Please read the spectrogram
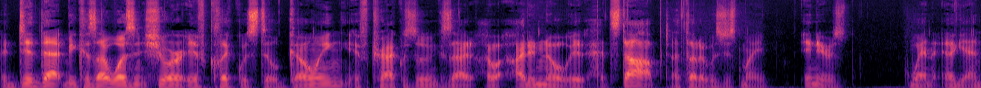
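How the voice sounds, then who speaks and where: A man with a plain, everyday voice and an American accent talks at a fairly quick pace and fairly low pitch. His pitch varies in an ordinary way on a very clean recording with a silent background. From Rhode Island, US. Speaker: touring drummer. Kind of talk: casual interview.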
